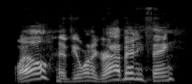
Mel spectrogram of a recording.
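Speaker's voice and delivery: put-on voice cracking like a teenager's, pitched high. Describing a character's shrug, then voicing his reply in a cracking teenage voice. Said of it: "You're really trying to do that cracky voice".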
